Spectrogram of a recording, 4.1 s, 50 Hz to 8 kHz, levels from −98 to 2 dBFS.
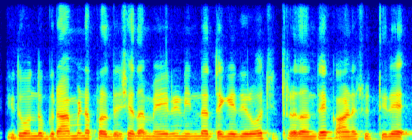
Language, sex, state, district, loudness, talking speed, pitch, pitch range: Kannada, male, Karnataka, Bangalore, -17 LUFS, 115 wpm, 140 Hz, 140-150 Hz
